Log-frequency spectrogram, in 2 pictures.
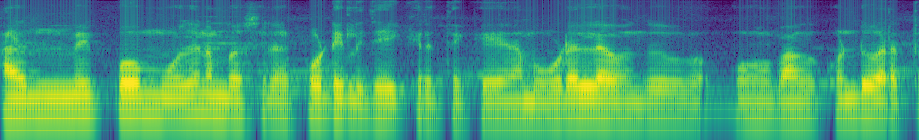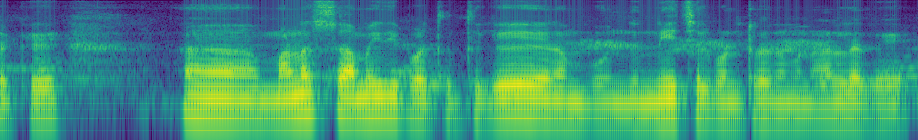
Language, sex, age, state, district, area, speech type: Tamil, male, 18-30, Tamil Nadu, Tiruppur, rural, spontaneous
